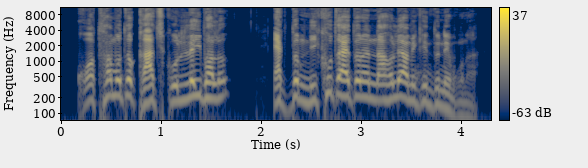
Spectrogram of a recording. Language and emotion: Bengali, angry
